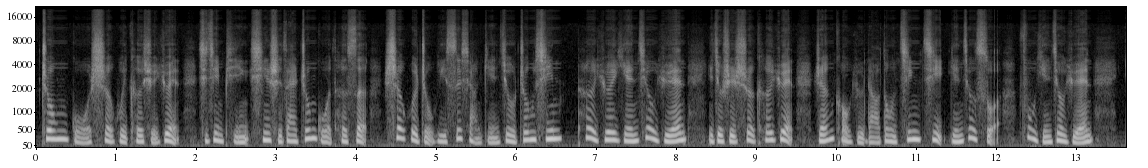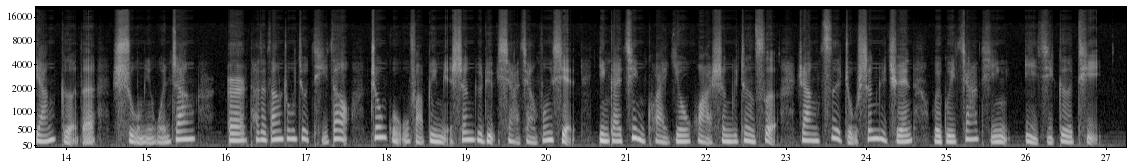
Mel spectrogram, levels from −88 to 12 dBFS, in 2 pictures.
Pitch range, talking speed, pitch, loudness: 165-220 Hz, 230 characters per minute, 185 Hz, -20 LUFS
